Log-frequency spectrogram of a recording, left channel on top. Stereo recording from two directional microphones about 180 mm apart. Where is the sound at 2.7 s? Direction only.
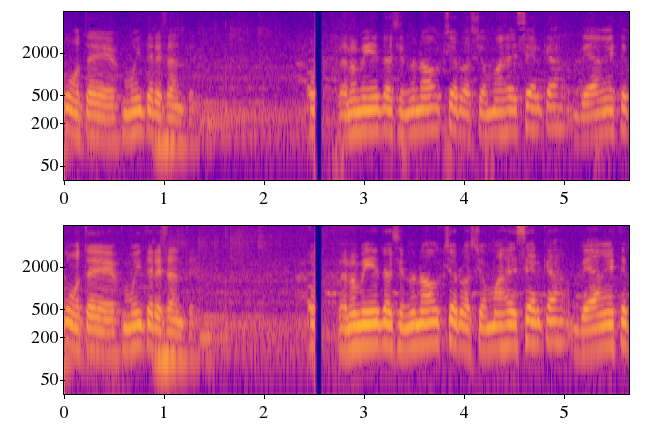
30° right (ahead or behind).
